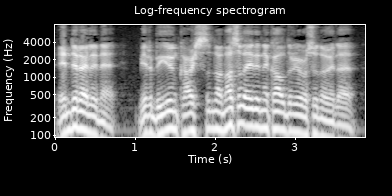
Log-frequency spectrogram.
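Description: A man reading a novel aloud, voicing a harsh, bullying gendarme chief who shouts threats and insults. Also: on the low side, animated, moderate pace, voice pushed up. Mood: barking, menacing.

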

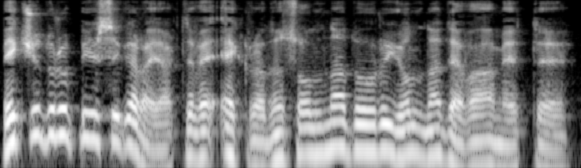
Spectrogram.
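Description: Bright-voiced male audiobook narrator. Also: mid-range voice, very animated, fairly quick. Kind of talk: scripted narration.

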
